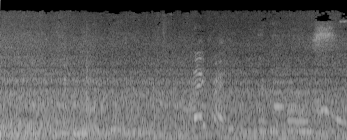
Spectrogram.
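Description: Steady noise of road traffic passing close by on a busy city street, with faint voices about two and a half seconds in.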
